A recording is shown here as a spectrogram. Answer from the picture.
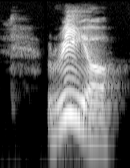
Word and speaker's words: rio: Rio. So it's a flipped R, right? And the accent is on the E, right?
